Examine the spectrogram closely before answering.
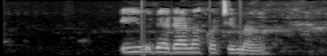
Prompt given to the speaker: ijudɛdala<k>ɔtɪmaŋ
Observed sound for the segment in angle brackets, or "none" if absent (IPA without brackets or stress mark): k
